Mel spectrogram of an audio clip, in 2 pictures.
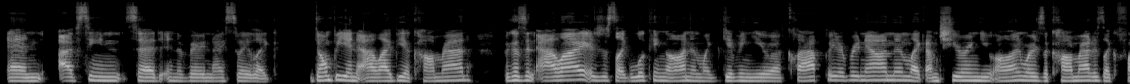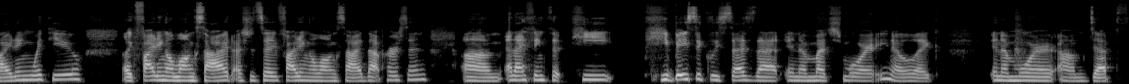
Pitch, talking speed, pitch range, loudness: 180 Hz, 210 wpm, 165-195 Hz, -23 LUFS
